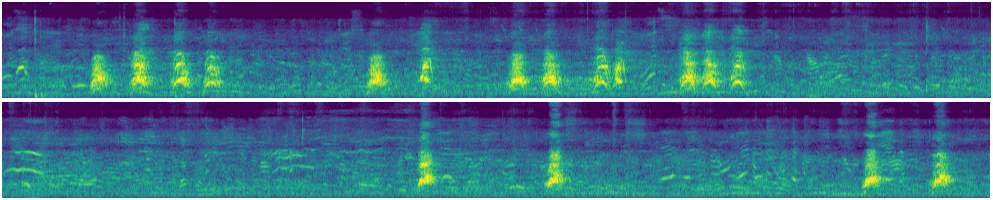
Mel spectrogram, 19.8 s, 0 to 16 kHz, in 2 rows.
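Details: Border Collie Alde at a Rally-Obedience G1 competition: a run of repeated sharp barks in the first eight seconds, a quiet stretch of background speech, then scattered single and paired barks.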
